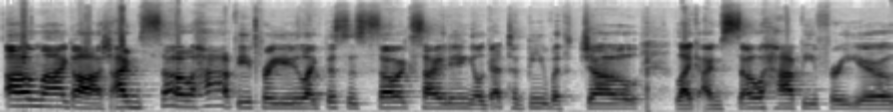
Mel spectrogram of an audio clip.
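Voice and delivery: gushing, high-pitched imitation of an overjoyed mother; thrilled mom. Mom hears daughter's big news on the phone, thrilled. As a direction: burst out delighted, then ease down. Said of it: "without skipping a beat, she's like".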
